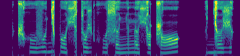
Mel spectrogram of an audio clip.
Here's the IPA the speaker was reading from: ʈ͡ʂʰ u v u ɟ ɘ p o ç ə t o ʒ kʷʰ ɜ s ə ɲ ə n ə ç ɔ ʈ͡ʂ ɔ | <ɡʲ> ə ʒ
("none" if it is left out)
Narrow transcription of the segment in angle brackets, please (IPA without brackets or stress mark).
ɟ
